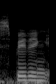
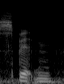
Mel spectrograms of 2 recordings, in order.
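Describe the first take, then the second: First: The ending is a full 'ing' sound. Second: The ending is clipped to an 'in' sound. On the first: "You hear the ing when I say it" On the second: "I don't do a spitting"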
